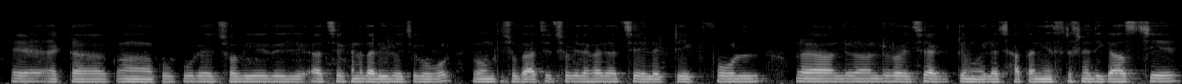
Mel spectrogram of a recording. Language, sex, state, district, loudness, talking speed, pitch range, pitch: Bengali, male, West Bengal, Purulia, -26 LUFS, 155 wpm, 125-135 Hz, 130 Hz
